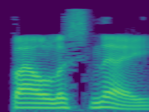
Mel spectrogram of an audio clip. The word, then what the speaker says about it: Balosnee VI: Baloney Vi, a vacation planet pronounced Baulus Ne, where the soothing harmonies of the tides can cause stimulating hallucinations.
